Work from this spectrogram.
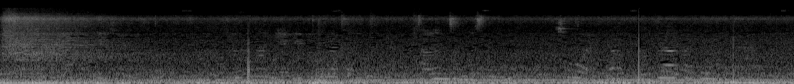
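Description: From start to finish the sound carries plainly audible codec damage, most likely HE-AAC compression at a low rate, in line with something around 20 kbps. The treble is rebuilt by copying lower bands upward rather than coded directly, so the top end sounds synthetic, with a gritty, metallic edge where fine detail should be, and nothing at all above about 14.9 kHz.

On top of that come three loud pops, each a single sharp hit of under 30 ms: at 2.48 to 2.51 s, about 15 dB above the surrounding audio; at 6.39 to 6.41 s, the strongest at about 20 dB; and at 7.33 to 7.36 s, about 15 dB again. Each is likely a sudden voltage step or spike, from a plug, switch, static or driver glitch, dropped into the signal, while the sound keeps going underneath.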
